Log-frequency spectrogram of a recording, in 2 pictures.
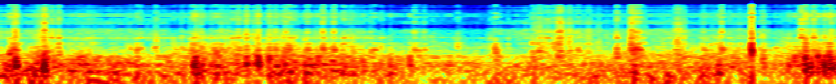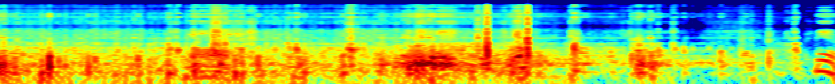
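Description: A mountain bike rolls over a dirt trail.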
